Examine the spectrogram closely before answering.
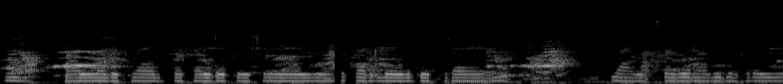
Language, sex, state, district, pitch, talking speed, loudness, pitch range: Hindi, female, Chhattisgarh, Rajnandgaon, 160 Hz, 105 wpm, -38 LUFS, 155-165 Hz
